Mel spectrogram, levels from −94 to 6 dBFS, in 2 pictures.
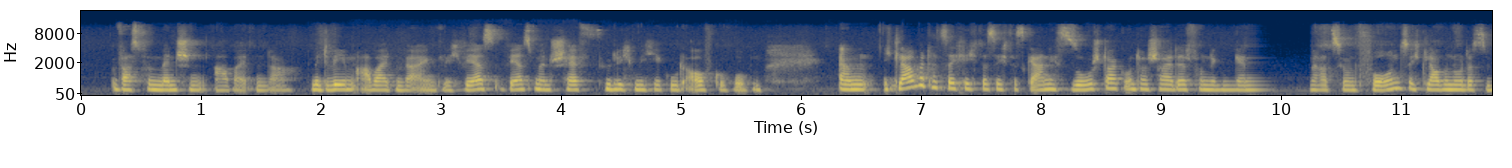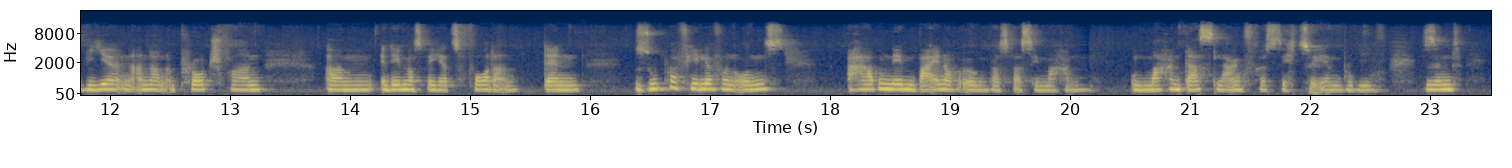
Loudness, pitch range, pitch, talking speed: -19 LUFS, 185-205 Hz, 190 Hz, 195 wpm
